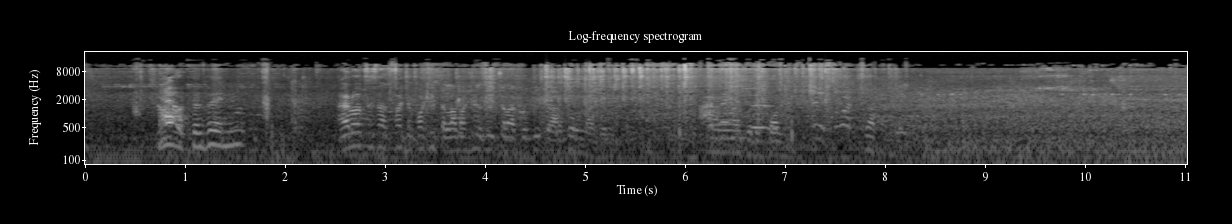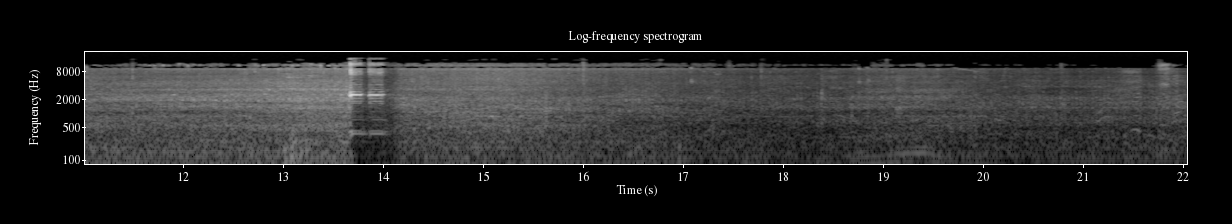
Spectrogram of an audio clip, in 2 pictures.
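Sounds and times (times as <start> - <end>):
car engine passing by: 8.1 - 22.0
car horn toot: 13.6 - 14.1.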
